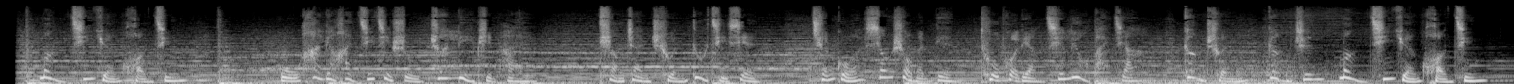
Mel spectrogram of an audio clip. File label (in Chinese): 女4号 品牌广告, 国语女声配音; 优雅配音; 梦金园黄金挑战篇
